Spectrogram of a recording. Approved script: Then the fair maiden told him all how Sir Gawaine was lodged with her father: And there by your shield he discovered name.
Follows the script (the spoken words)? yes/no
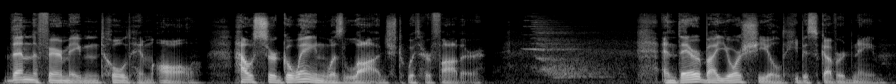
yes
